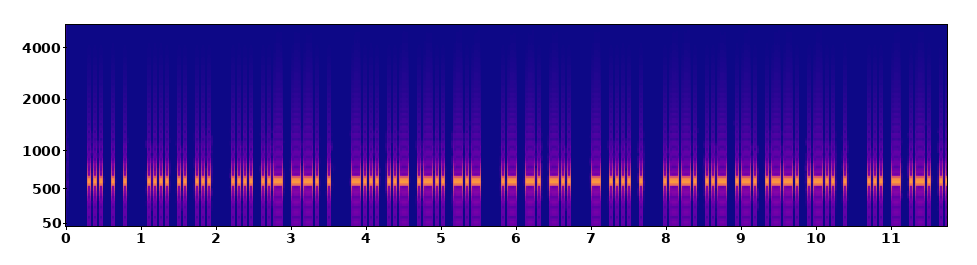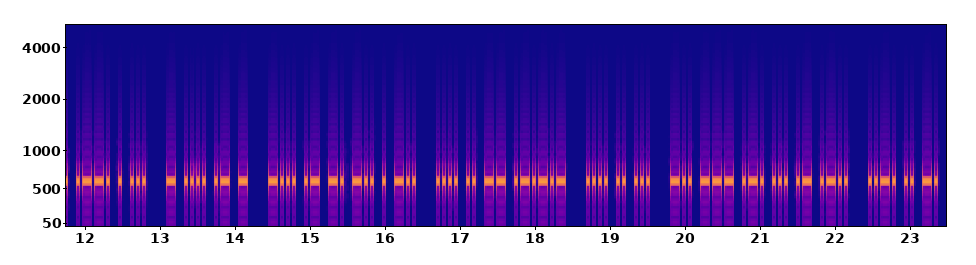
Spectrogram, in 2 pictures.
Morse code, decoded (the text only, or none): SEE HIS HUGE BULK AND THE PURPLE STRIPES THAT BANDED HIM. HIS DORSAL FIN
